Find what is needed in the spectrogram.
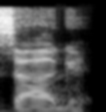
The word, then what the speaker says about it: Zug: And they very adamantly said, "It is Zug. There's no questions about it.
